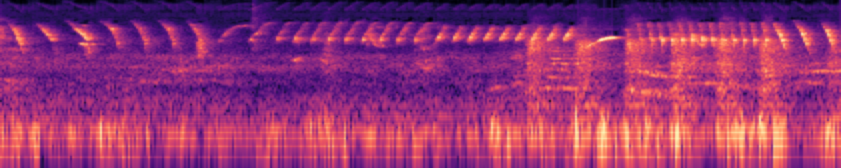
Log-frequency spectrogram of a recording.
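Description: A young Javan munia gives fast, thin, high chirps in a steady chattering run, about two a second, over a low background rumble.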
